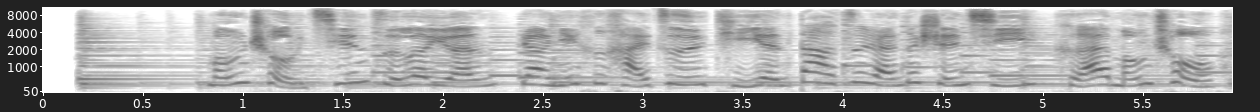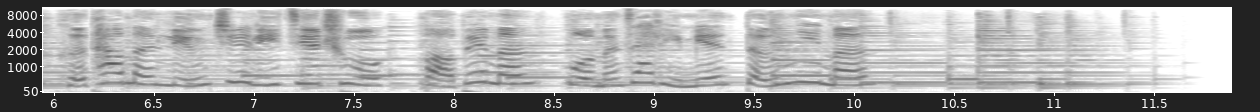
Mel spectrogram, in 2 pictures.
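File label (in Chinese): 女促销活泼; 萌宠亲子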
